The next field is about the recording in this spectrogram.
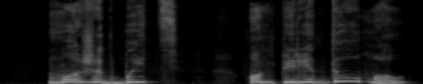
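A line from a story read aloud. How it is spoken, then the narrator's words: Sobbing. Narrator (Russian): всхлипнула Хюльда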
